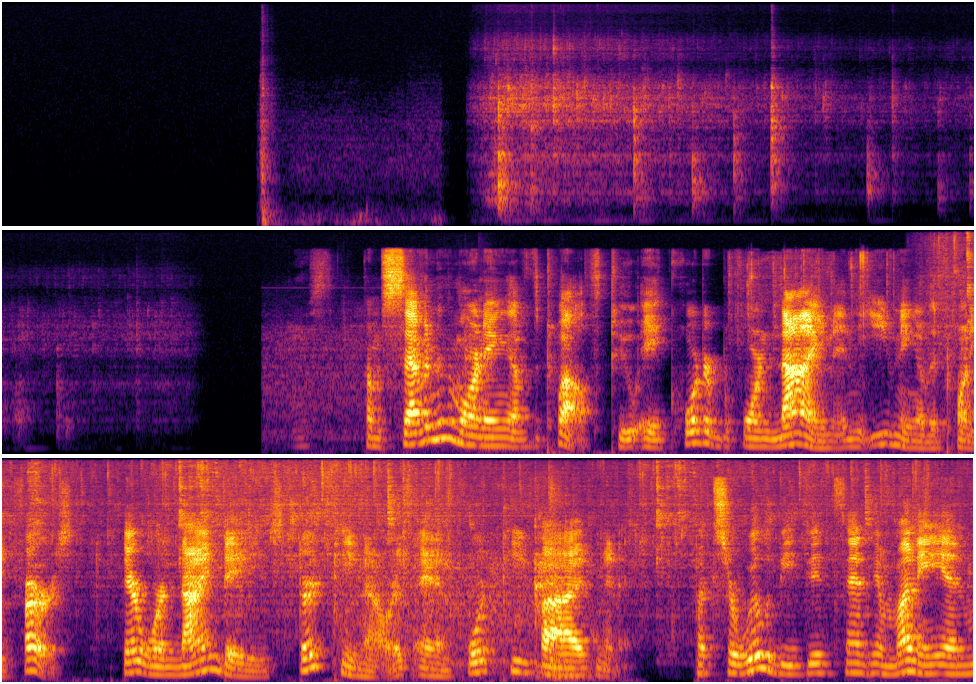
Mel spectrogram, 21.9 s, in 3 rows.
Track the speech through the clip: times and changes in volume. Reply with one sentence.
The speech can be heard from 9.5 to 21.8 s, at a steady volume.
